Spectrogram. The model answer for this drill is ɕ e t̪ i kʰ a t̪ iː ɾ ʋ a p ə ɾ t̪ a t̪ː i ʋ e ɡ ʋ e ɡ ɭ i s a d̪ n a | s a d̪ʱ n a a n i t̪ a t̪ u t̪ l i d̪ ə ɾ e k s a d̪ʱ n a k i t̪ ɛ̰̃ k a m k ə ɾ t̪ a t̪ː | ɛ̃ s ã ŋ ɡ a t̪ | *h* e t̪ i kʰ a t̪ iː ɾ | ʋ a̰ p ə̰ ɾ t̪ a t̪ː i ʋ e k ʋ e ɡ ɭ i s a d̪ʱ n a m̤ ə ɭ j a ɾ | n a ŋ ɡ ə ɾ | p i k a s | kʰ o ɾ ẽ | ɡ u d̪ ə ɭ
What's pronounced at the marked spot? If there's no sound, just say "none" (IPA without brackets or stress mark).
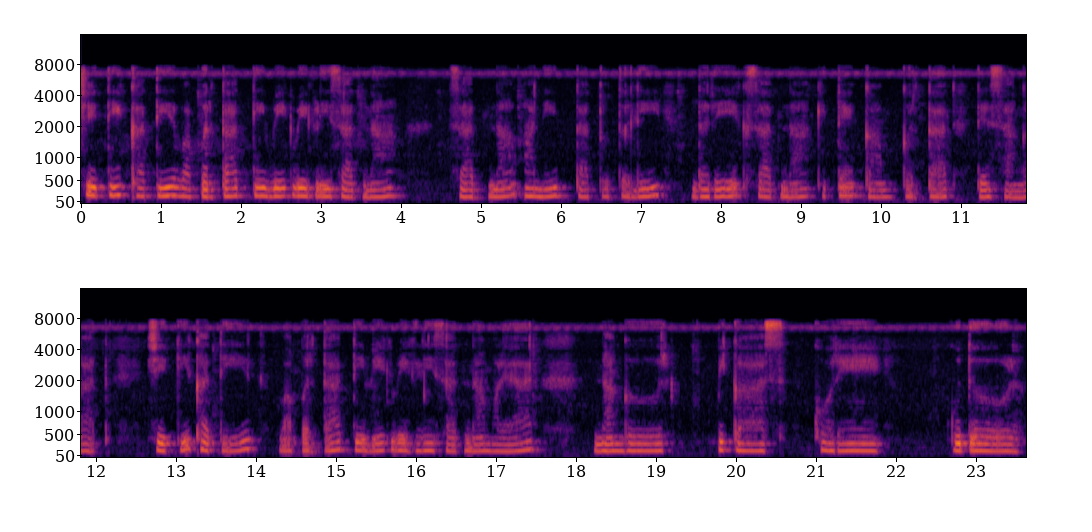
ɕ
